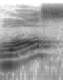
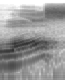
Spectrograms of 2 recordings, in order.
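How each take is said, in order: The two takes are said the same way.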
